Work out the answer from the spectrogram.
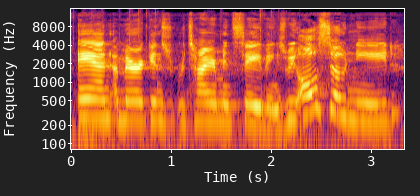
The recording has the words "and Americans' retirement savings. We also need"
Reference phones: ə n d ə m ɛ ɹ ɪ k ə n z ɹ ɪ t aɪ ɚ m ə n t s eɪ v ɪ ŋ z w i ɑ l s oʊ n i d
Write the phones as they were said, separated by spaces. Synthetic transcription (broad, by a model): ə n ə m ɛ ɹ ɪ k ə n z ɹ ɪ t aɪ ɚ m ə n t s eɪ v ɪ ŋ z w i ɑ l s oʊ n i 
